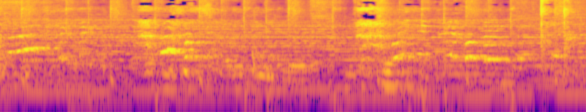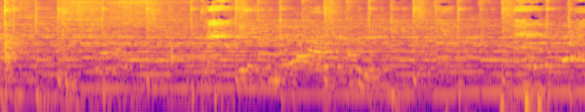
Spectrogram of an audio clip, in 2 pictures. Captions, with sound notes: - Hi! (laughing) What are you doing? (clapping) (group crying)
